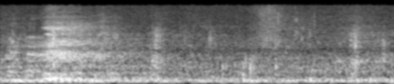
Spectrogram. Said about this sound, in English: Can you hear me chewing?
